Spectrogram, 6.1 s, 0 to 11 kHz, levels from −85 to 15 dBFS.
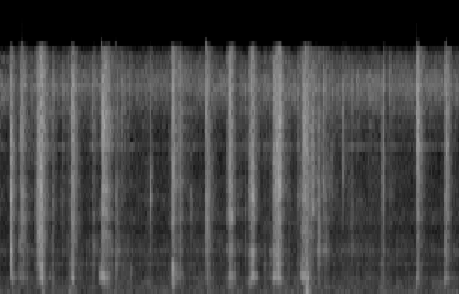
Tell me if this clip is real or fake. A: fake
